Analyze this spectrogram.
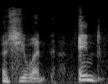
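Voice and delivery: ordinary delivery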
